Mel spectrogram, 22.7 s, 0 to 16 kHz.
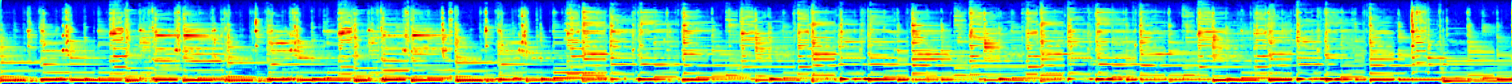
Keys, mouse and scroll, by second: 0.0 alt+shift+click, 0.9 e, 3.1 alt+s, 4.6 middle click, 5.0 scroll up 1, 5.1-7.4 shift+middle drag, 7.4 alt+s, 8.5 Tab, 8.8 middle click, 9.7 click, 10.5 Tab, 11.4 middle click, 12.1 2, 12.3 click, 13.0 alt+shift+click, 14.0 Tab, 14.4 ctrl+a, 15.8 Tab, 16.2-18.4 middle drag, 18.4 ctrl+b.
